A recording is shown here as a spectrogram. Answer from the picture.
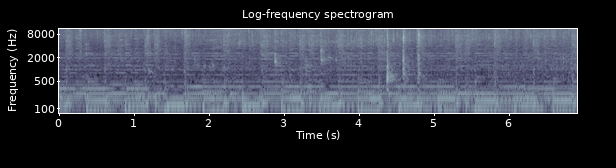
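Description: Oysters and chives sizzling steadily in hot oil in a nonstick pan as raw eggs are cracked in, with a sharp tap about four and a half seconds in. Soft background music runs underneath.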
